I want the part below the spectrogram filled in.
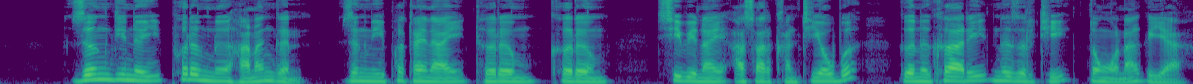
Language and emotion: Bodo, neutral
